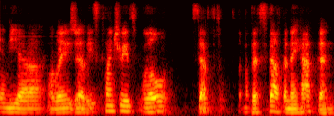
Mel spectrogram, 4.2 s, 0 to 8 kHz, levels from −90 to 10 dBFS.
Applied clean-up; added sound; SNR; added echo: neural mask model DeepFilterNet 3.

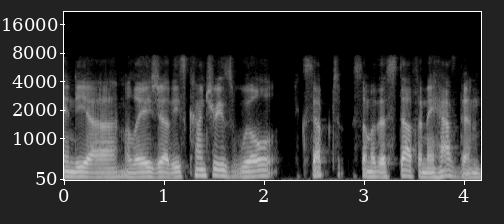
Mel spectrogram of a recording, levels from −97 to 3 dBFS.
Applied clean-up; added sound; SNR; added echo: none; none; none; none.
